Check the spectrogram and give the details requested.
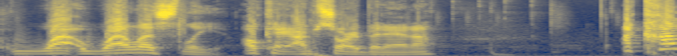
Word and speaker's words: Wellesley: Wesley is pronounced Wellesley.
